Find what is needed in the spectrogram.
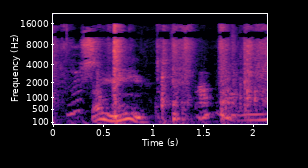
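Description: A person's voice making a wordless, wavering sound whose pitch swings up and down in smooth waves.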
